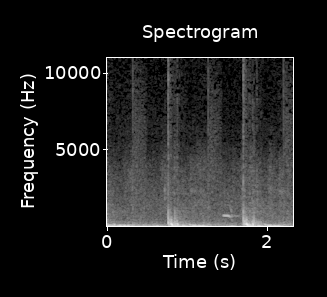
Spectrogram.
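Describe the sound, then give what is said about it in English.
Two heavy, booming footfalls descending the stairs of a stairwell in a video game land about a second apart, with a low rumble underneath and a brief faint tone between them. “There's a stairwell. Ascend. Stairs. Crank up. Descend.”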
